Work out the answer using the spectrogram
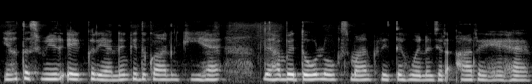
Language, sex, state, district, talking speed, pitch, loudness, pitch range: Hindi, female, Chandigarh, Chandigarh, 215 wpm, 225 Hz, -16 LUFS, 215-235 Hz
